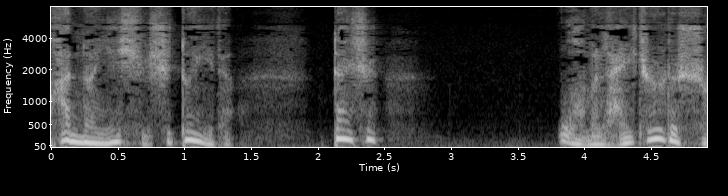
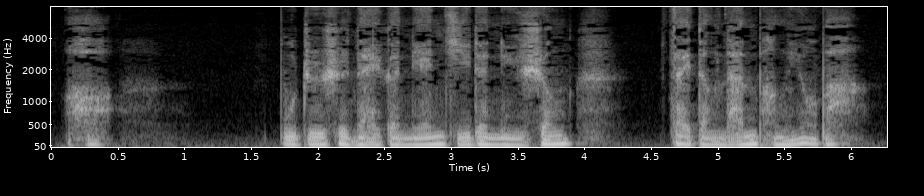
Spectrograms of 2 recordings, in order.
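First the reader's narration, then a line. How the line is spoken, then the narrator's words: Whisper in ear. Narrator (Chinese): 她凑在我的耳边低声地说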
